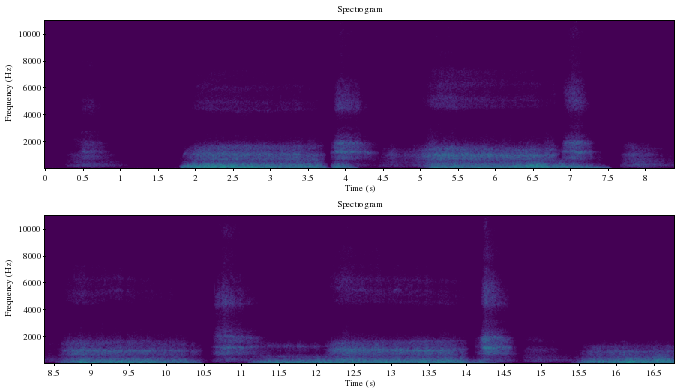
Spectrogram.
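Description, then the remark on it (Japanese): Long, soft, warm breaths blown into the ear, not too hard, several slow exhales in a row with brief pauses between them, airy and intimate with no talking. “こうして、お耳にふーってしている間にわかるから。”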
